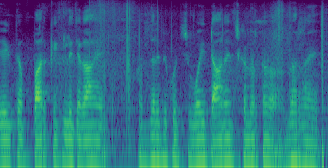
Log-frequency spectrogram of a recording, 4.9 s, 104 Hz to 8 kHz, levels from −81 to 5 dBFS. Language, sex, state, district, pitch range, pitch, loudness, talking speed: Hindi, female, Punjab, Fazilka, 105-110 Hz, 110 Hz, -22 LUFS, 185 wpm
